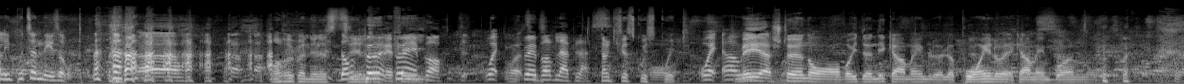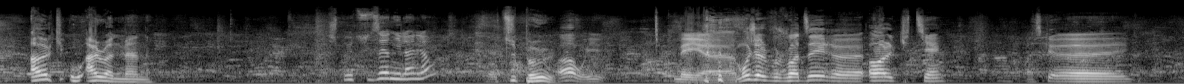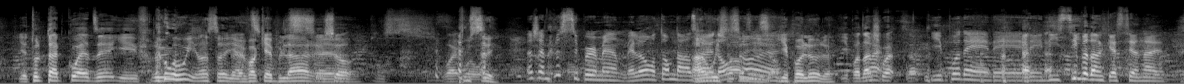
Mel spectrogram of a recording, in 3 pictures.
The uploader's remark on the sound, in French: Festival d'été de Québec, sur les ondes de CKRL 89,1 en direct du bar le Sacrilège.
